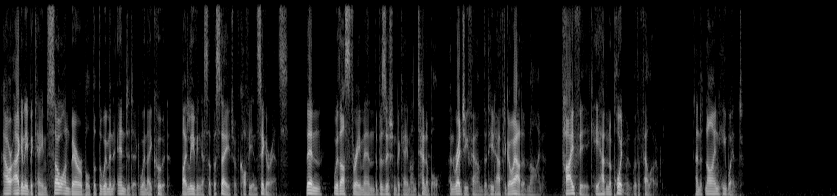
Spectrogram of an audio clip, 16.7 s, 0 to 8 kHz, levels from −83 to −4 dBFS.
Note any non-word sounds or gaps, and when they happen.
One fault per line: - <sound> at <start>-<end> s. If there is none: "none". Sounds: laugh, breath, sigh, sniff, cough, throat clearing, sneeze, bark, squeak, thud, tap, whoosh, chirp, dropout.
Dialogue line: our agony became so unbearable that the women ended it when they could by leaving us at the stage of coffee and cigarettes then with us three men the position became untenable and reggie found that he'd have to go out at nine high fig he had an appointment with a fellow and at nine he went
none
